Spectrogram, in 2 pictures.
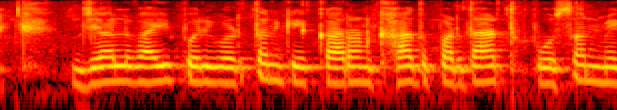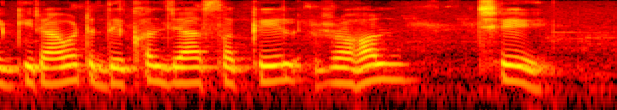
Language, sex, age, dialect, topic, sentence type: Maithili, female, 25-30, Eastern / Thethi, agriculture, statement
